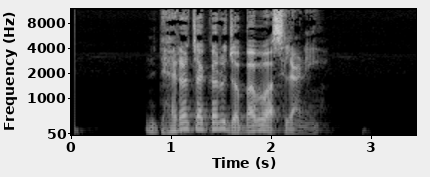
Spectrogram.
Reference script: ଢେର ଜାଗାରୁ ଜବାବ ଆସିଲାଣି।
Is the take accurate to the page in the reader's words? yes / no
yes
